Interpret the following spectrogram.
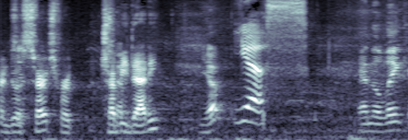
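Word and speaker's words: Chubby Daddey: How do you pronounce it then? Chubby Daddy?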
